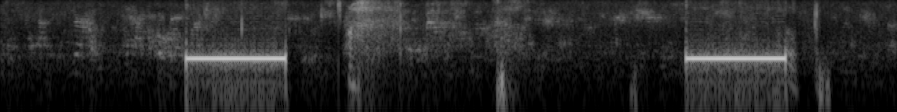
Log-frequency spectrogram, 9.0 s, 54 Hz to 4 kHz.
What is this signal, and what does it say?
Ringback tone (Europe, 425 Hz), with speech.
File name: out- -2011- - - .0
